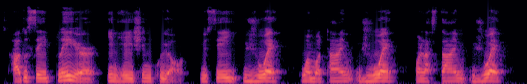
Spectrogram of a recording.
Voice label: "Jwe" Haitian Creole pronunciation by a native Haitian teacher; How to say Player in Haitian Creole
